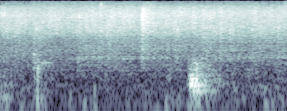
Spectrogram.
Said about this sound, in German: So, während das da drüben brutzelt, wir sind ja multitaskingfähig.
